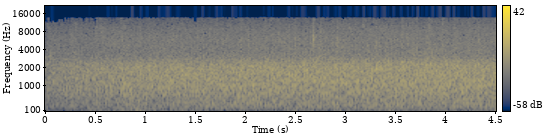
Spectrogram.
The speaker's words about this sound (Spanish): Un aplauso para mí.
